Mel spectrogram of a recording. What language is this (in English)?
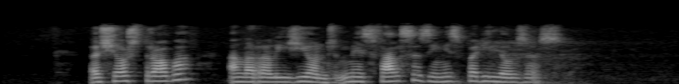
Catalan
